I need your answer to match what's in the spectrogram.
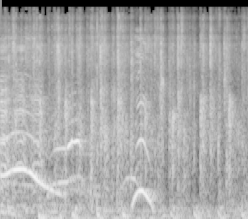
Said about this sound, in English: What they don't know is I actually secretly really like it, but don't tell them. Retract that applause.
